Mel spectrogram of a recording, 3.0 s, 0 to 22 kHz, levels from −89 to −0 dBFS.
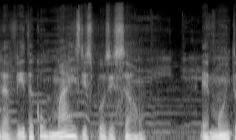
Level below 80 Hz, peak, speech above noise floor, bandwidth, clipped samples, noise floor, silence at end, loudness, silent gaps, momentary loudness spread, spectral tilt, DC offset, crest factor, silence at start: -30 dBFS; -4 dBFS; 28 dB; 17.5 kHz; under 0.1%; -45 dBFS; 0 s; -19 LUFS; none; 9 LU; -6.5 dB/octave; under 0.1%; 14 dB; 0 s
